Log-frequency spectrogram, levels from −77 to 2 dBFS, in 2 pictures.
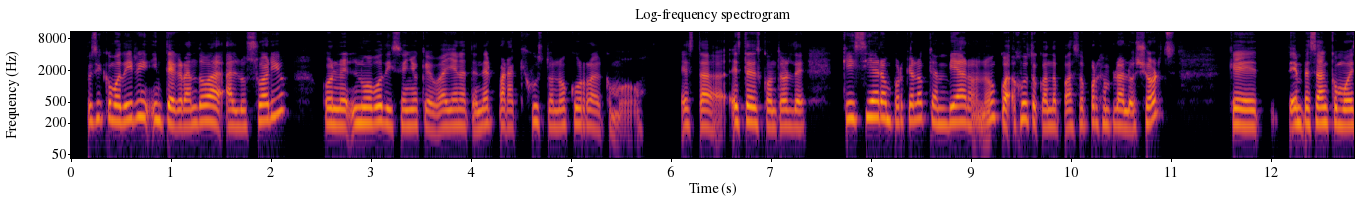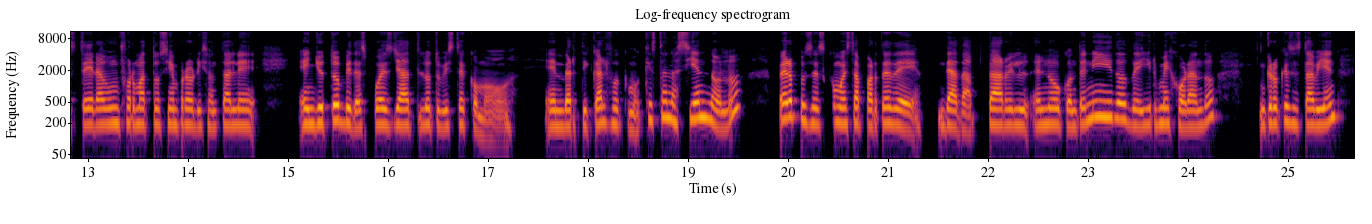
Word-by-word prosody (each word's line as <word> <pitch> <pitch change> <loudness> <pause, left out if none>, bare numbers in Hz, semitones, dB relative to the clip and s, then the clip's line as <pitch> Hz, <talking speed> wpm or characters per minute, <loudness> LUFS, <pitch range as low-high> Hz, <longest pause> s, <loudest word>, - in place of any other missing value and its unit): pues 225 - -5
sí, 245 - -4
como 235 -2 +1
de 220 - +2
ir 245 - -2
integrando 215 -5 +1
a 215 - +5
al 180 -2 -2
usuario 230 - -1 0.3
con 195 -1 0
el 185 +2 -1
nuevo 205 +1 +3
diseño 185 -1 -3
que 170 - -3
vayan 175 +4 -3
a 180 - -5
tener, 190 +5 -4
para 185 -2 -2
que - - -22
justo 210 -4 -7
no 175 +1 -4
ocurra 185 -3 -4
como - - -13 0.3
esta 180 -1 -2
este 210 +1 +2
descontrol, 180 -3 -1
¿de 175 -1 -2 0.3
qué 245 - -1
hicieron, 255 0 +3
por 210 +1 -4
qué, 225 - -1
lo 245 +1 -2
cambiaron, 210 -1 0
no? 255 - -2
Cua - - +3
justo 245 0 0
cuando 180 0 -3
pasó, 180 +3 -5
por 210 +1 -4
ejemplo, 190 -2 -4
a - - +1
los 160 -1 -1
shorts, 285 +8 0 0.5
que 180 -2 +1 0.2
empezaban 200 +1 +2
como 185 -2 +1
este 185 +1 0
era 190 0 +2
un 200 +1 -1
formato 190 -1 -1
siempre 190 0 -2
horizontal 180 +1 -2
en 180 -3 -1 0.4
en 190 0 +2
YouTube 205 +2 +5
y - - +6
después 175 +1 +1
ya 185 -2 +4
lo 195 0 -1
tuviste 180 +1 -3
como - - -5 0.3
en 175 0 +1
vertical, 180 +3 +1
fue 195 -2 -4
como, 155 -1 -7
¿qué - - -4
están 250 +2 +1
haciendo, 240 -3 +3
no? 365 - -1 0.3
Pero, 260 +2 +7
pues, 220 -3 -1
es 195 -1 -2
como 210 -1 +1
esta 195 0 +2
parte 195 +1 +1
de 465 - +3
de - - +2
adaptar 185 -1 +3
el 185 0 -1
el 180 +1 0
nuevo 195 -1 +1
contenido, 245 +7 +3
de 185 -2 -1
ir 190 +2 -4
mejorando, 190 +4 0 0.5
creo 200 0 +4
que 215 - +2
eso 200 - -3
está 190 0 +2
bien. 205 +8 +2
195 Hz, 210 wpm, -21 LUFS, 180-215 Hz, 0.5 s, Pero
